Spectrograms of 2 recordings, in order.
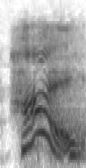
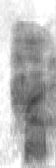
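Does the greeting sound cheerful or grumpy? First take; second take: cheerful; grumpy. First: It sounds cheerful and upbeat. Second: It sounds grumpy and flat.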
